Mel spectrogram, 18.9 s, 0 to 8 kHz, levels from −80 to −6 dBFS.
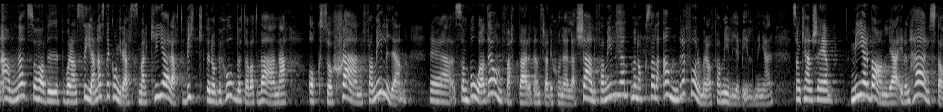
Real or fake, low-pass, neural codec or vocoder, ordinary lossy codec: real; 7.2 kHz; none; none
